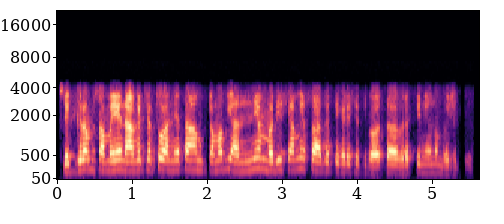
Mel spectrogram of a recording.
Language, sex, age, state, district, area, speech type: Sanskrit, male, 18-30, Rajasthan, Jodhpur, rural, conversation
